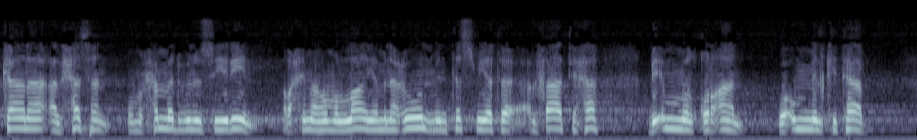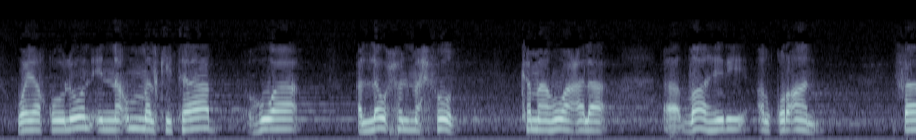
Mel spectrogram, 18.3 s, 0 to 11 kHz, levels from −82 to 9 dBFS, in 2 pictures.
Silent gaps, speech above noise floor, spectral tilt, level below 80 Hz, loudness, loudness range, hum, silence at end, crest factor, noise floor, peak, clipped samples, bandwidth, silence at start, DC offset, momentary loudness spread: none; 27 dB; -9 dB/octave; -62 dBFS; -18 LUFS; 3 LU; none; 0 s; 14 dB; -44 dBFS; -6 dBFS; under 0.1%; 5.6 kHz; 0 s; 0.4%; 11 LU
